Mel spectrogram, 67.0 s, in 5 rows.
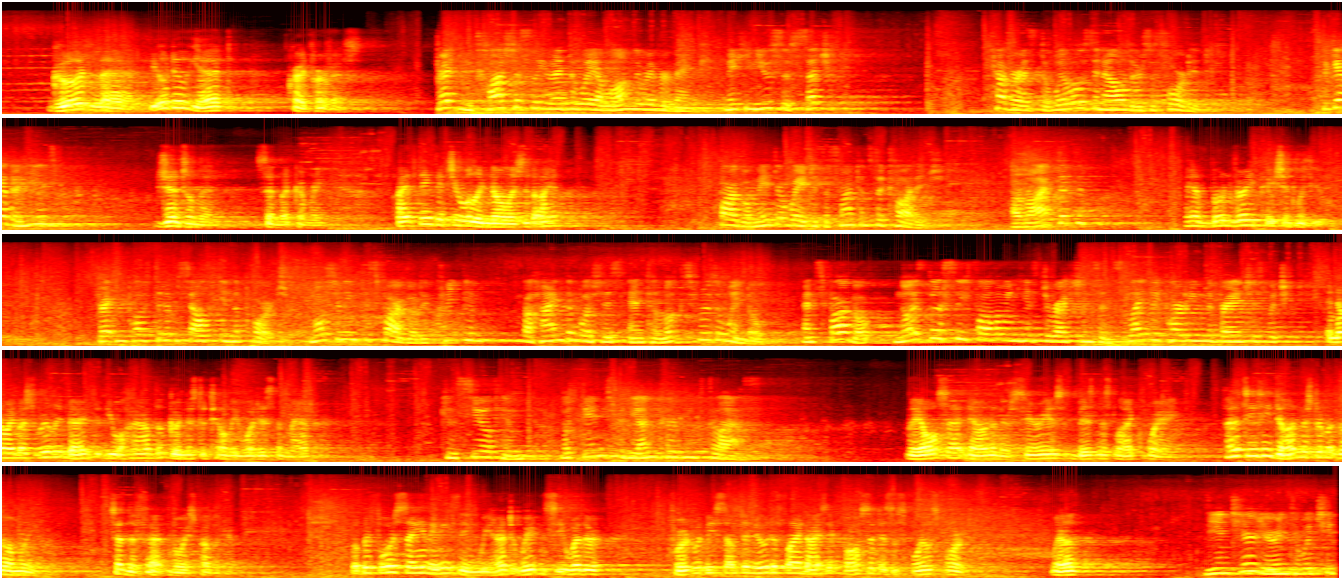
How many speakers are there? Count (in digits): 2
